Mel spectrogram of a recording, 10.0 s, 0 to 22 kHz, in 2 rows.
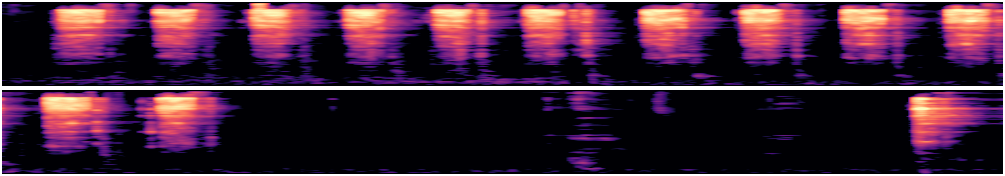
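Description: Ratchet on a Ford F150 lift kit bolt, a steady run of about a dozen crisp, evenly spaced clicking strokes up close, then quiet handling with a couple of faint clinks.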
